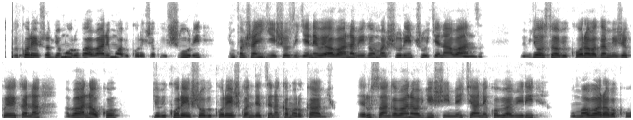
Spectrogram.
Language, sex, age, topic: Kinyarwanda, female, 18-24, education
